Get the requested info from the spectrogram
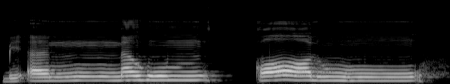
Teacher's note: قاف کو موٹا ادا کریں گے، قاف کے ساتھ الف مدہ ہے، ایک اعتدال میں کھینچیں گے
